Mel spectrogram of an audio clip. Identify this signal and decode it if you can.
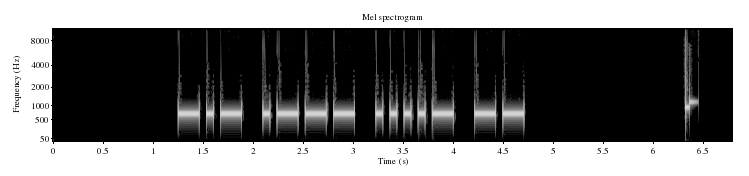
Morse code, heard as a keyed tone, about 17 wpm, 700 Hz. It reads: KJ4M
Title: USA Call Signs - 4 Characters - 8x Character Spacing - 17wpm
